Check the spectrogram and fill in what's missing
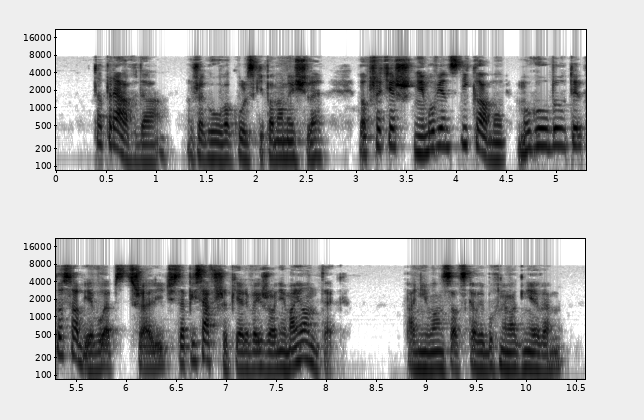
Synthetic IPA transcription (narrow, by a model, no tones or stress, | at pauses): t̪ɔpɾavd̪a | ʐɛkwvɔkulskʲipɔnamɘɕlɛ | bɔpʂɛt͡ɕɛʂɲɛmuvʲjɔnt̪sɲikɔmumuɡwbɘwt̪ɘlkɔsɔbʲjɛvwɛ̰pstʂɛ̰lʲḭd͡ʑzapʲisafʂɘpʲjɛɾvɛjʐɔɲɛmajɔnt̪ɛ̰k | pa̰ɲivɔ̃ñsɔfskavɘbuxnɛwaɡɲɛvɛm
